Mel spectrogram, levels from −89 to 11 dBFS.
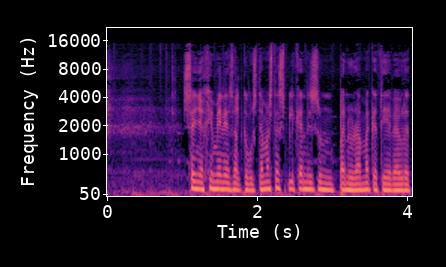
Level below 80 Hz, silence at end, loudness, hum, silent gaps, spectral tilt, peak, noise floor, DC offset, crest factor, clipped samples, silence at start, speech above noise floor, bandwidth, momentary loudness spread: -42 dBFS; 0 s; -17 LUFS; none; none; -6 dB/octave; -8 dBFS; -40 dBFS; under 0.1%; 10 dB; under 0.1%; 0 s; 24 dB; 15 kHz; 5 LU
